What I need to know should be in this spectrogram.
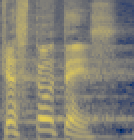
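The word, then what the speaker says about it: Krestotes (χρηστότης): First of all, the actual Greek word that is translated as kindness in the fruit of the Spirit passage is the word krestotes. It sounds Spanish, but it is not. It is Greek. I really like Spanish a lot. Krestotes. You say it like that.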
